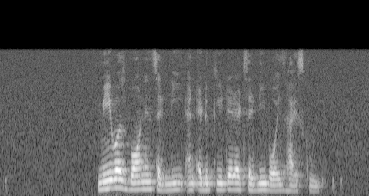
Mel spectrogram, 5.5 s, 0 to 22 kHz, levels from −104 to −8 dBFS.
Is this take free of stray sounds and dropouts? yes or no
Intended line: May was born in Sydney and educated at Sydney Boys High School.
yes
